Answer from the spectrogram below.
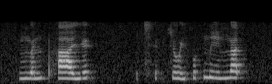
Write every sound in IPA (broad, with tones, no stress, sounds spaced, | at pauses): ŋ ɵ˨˥ n pʰ aː˨ j ɪ˥ k̚ | t͡sʰ ɪ˨ k̚ t͡s uː˨˩ j p ʊ˥ k̚ m iː˧ ŋ ɐ˥ t̚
